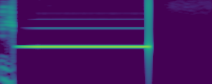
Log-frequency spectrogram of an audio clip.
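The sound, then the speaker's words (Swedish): A loud, steady censor bleep covering a name, a pure tone held for about a second, cutting in right after a brief burst of speech and stopping abruptly into silence. “sätter du bi på det eller?”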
